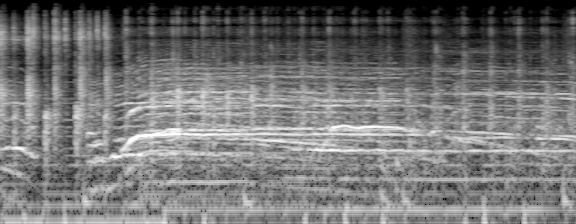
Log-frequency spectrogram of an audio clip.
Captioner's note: families cheering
